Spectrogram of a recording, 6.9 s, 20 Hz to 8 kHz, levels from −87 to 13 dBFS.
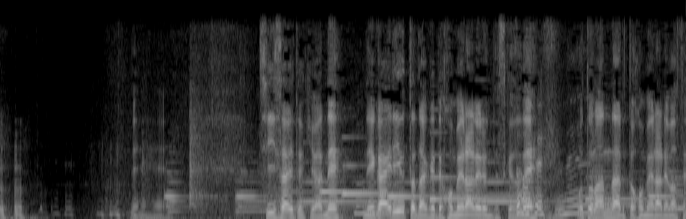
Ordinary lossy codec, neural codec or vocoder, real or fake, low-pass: none; none; real; 7.2 kHz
